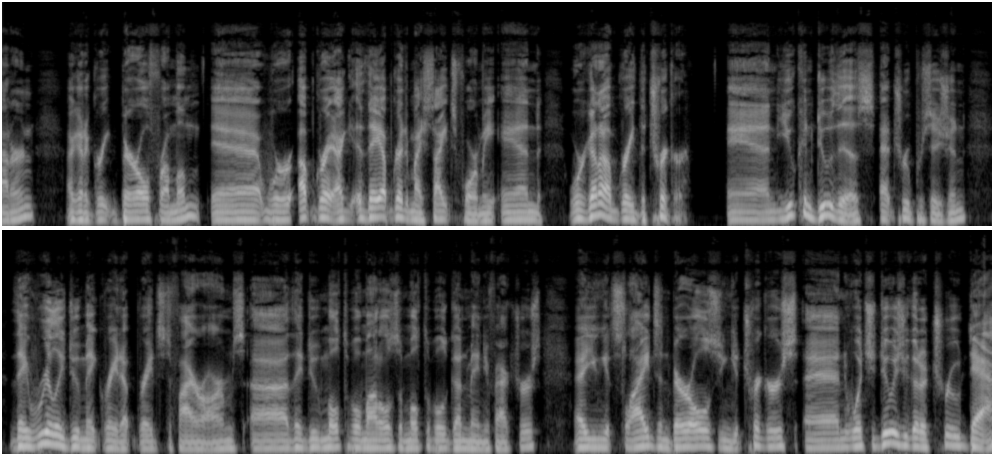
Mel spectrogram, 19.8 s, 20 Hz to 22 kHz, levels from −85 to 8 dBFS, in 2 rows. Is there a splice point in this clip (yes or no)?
no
